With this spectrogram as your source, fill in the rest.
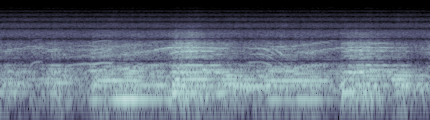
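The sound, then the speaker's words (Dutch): Heavy mechanical noise from a naval gun being loaded on the fire controller's order aboard the Dutch gunboat HNLMS Flores in an allied fleet: a steady machinery rumble and whine with shifting clanks and grinding, fairly loud, swelling slightly midway, with no one speaking. “Aan het lawaai bij de kanon weten wij dat de vuurleider heeft laten laden en nu wacht op het rapport dat alles klaar is.”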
